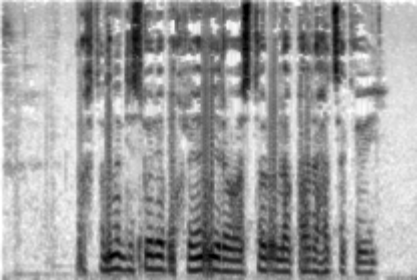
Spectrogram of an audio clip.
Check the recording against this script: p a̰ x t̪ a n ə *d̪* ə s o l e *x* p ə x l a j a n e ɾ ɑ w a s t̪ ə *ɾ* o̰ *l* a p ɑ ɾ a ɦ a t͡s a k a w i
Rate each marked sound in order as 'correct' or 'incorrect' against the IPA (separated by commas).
correct, incorrect, incorrect, correct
